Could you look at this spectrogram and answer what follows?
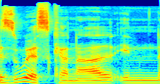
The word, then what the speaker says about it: Suezkanal: Wie, die, das, wie, wie spricht man es denn jetzt aus? – Es ist der Suezkanal in.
